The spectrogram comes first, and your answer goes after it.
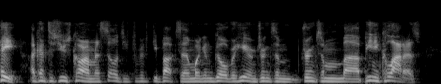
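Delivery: rapid patter. Retelling what one man told another about screen time; fast-talking demonstration. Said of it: "The key is to talk really fast".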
